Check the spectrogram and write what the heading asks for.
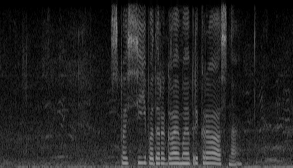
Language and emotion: Russian, positive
